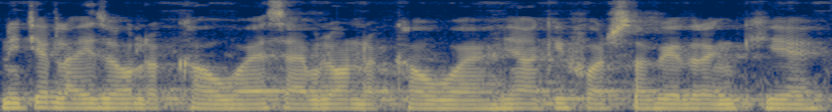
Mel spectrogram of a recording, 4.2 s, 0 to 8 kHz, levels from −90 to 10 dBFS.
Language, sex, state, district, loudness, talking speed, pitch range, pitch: Hindi, male, Chhattisgarh, Balrampur, -18 LUFS, 230 wpm, 115-120 Hz, 115 Hz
